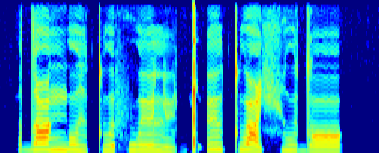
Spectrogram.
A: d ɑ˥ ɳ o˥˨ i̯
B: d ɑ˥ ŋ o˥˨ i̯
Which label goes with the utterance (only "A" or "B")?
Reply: B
